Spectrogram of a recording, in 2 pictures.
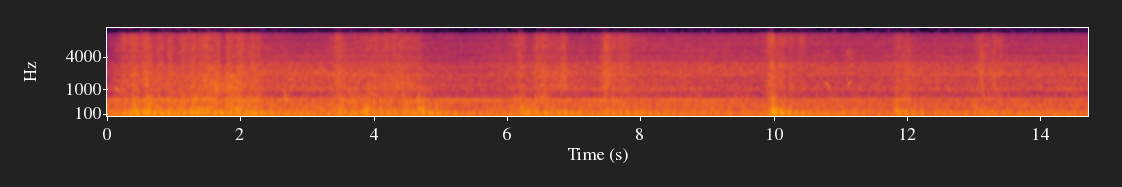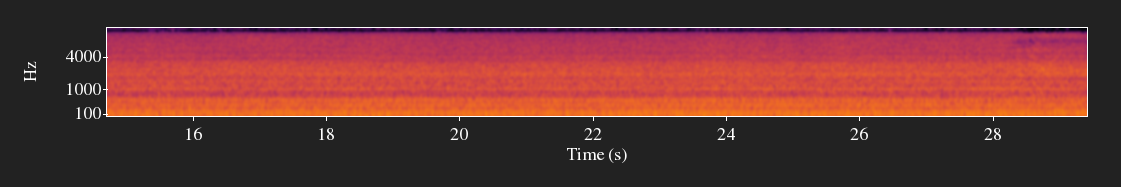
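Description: Diesel tree-service machinery (a wood chipper, a skid-steer loader and a grapple truck) running steadily with a constant engine hum. There are scattered knocks in the first half, the sharpest about ten seconds in.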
